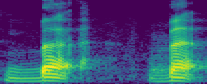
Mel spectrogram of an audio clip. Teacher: La letra ba se pronuncia pegando los labios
